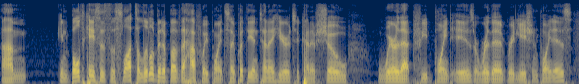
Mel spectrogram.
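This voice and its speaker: A man presents technical material in a fairly low voice. He explains step by step in a measured, conversational way. The sound is dry and close, with a slightly muffled, lo-fi top end. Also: fairly even intonation, no room sound. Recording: slightly dull, band-limited sound.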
